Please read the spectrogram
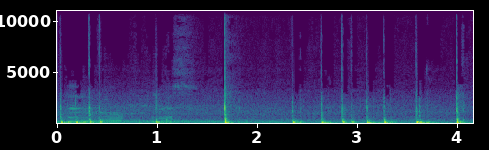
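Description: Computer keyboard being typed on: irregular key clicks with a few harder strikes, the loudest about a second and a half in and again near the end.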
